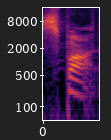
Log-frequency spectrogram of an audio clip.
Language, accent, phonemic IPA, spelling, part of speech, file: English, US, /spɑt/, spot, noun / verb / adjective, En-us-spot.ogg
- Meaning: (noun) 1. A round or irregular patch on the surface of a thing having a different color, texture etc. and generally round in shape 2. A stain or disfiguring mark 3. A pimple, papule or pustule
